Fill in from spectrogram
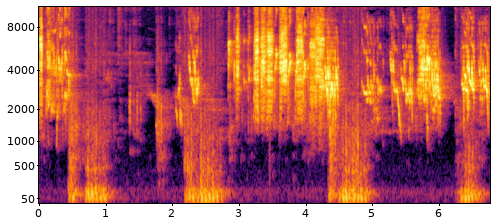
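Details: Budgerigar, said to be happy, chirping in dense, chattering bursts of high squeaks and warbles, interrupted by several brief low thumps.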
